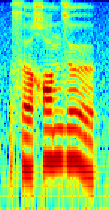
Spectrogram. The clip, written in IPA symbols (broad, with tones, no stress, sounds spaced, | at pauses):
s ɤ˨ χ ɔ˦ n z ɵː˦˨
